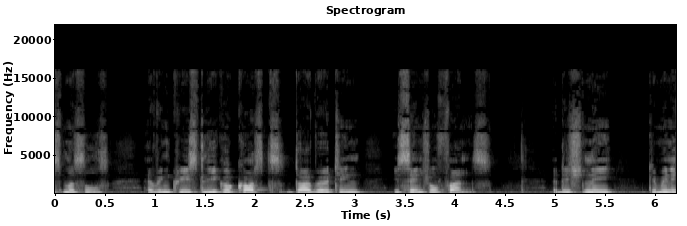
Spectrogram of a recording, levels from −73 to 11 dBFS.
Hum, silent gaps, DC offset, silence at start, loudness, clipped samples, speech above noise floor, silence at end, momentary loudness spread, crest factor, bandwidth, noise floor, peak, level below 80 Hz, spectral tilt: none; none; under 0.1%; 0 s; -18 LUFS; under 0.1%; 30 dB; 0 s; 13 LU; 18 dB; 16.5 kHz; -47 dBFS; 0 dBFS; -48 dBFS; -6 dB/octave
